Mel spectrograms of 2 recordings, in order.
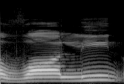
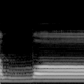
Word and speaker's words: الضالين: Некоторые заменяют букву «дад» на межзубную твердую «за». فيقول غير المغضوب عليهم ولا الضالين. И это также является ошибкой, потому что они меняют буквы местами. Правильно читать غير المغضوب عليهم ولا الضالين.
